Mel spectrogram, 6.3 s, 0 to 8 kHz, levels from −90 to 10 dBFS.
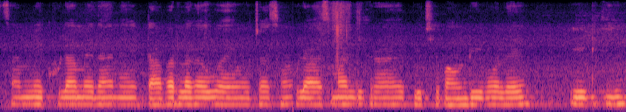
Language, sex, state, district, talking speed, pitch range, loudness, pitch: Hindi, male, Bihar, Sitamarhi, 200 wpm, 135-140 Hz, -18 LUFS, 140 Hz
